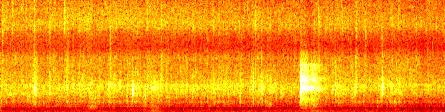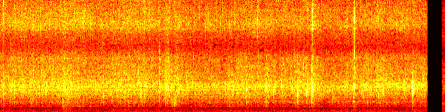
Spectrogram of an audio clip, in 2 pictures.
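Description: Curry powder frying in hot oil with ginger in a pan for Ipoh-style chicken curry, a steady soft sizzle throughout with a single sharp clink near the middle, close and moderately quiet.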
